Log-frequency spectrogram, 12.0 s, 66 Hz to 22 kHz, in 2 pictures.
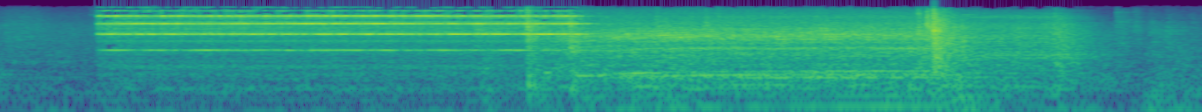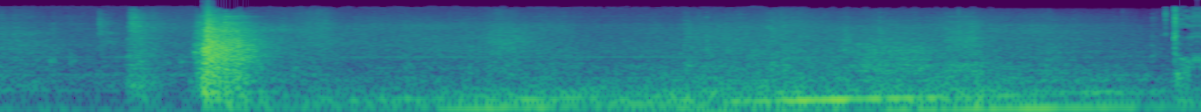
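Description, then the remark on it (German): A tram's warning tones sound as its doors thud shut, then a sharp clunk and a low, growing rumble as tram car 51 jolts into motion in Naumburg, Germany, with no voices. “jetzt ruckelt Wagen 51 wieder los.”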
